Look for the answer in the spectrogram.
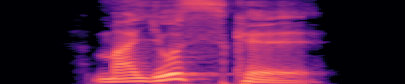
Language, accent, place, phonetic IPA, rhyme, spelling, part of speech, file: German, Germany, Berlin, [maˈjʊskl̩], -ʊskl̩, Majuskel, noun, De-Majuskel.ogg
- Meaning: majuscule, capital letter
